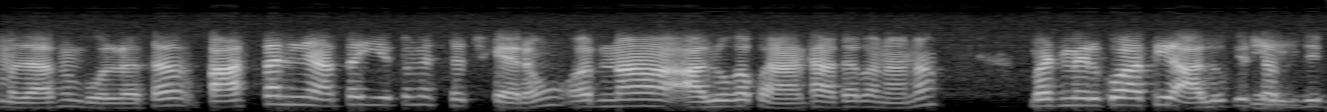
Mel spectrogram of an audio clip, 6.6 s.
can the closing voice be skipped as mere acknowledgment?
Yes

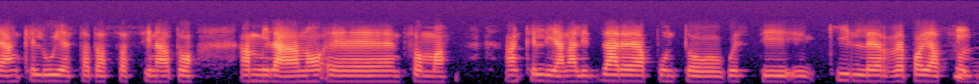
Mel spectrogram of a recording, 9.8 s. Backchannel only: Yes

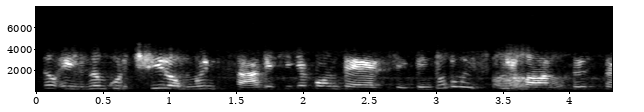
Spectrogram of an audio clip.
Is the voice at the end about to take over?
No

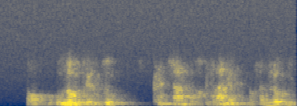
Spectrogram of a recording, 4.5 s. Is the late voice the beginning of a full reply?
Yes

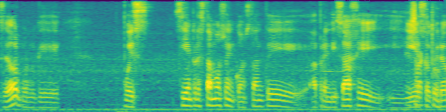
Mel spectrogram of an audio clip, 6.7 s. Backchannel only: Yes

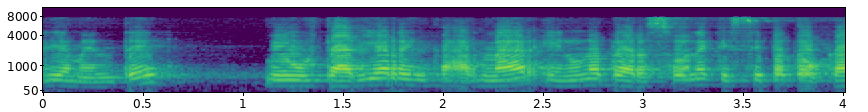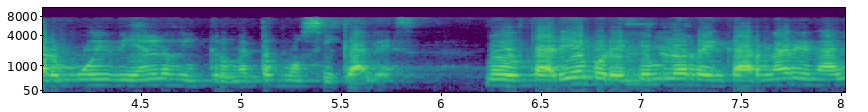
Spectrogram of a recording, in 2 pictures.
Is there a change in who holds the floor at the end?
No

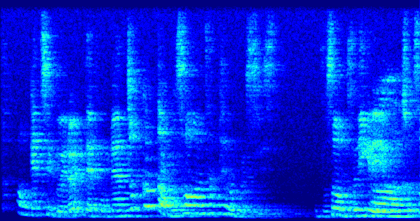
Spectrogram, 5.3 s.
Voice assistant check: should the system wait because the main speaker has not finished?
Yes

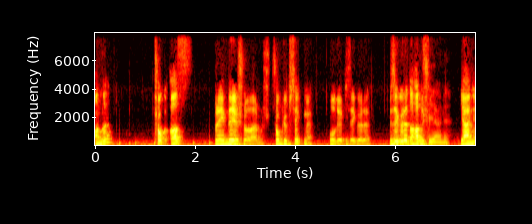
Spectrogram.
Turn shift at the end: No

